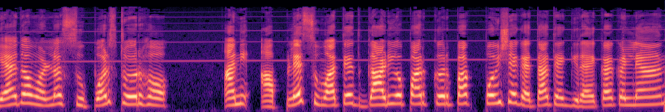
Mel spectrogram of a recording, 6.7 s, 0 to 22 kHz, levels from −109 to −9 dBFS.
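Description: A thin, high whistle sits under the speech for the whole clip, wandering in pitch between about 2.26 and 2.48 kHz, roughly 35 dB below the talker. This is switching supply whistle: a switching power supply has dropped into an audible burst mode or is beating against another supply, and the whistle's pitch drifts within that range.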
